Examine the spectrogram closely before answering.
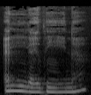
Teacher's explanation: ذال کے لیے ہماری زبان اوپر والے دانتوں کو ٹچ کرے گی تھوڑی سی ٹپ باہر ہوگی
